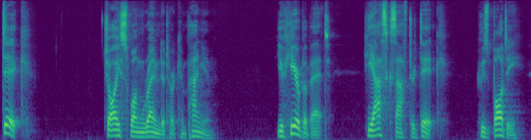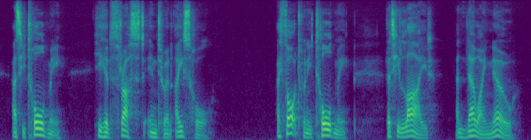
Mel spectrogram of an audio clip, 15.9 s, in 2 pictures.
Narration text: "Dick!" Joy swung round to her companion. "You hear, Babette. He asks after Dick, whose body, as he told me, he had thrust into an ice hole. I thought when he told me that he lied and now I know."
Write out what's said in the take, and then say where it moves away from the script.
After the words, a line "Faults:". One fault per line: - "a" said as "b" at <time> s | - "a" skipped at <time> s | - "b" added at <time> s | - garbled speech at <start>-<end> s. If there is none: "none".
"Dick!" Joy swung round at her companion. "You hear, Babette. He asks after Dick, whose body, as he told me, he had thrust into an ice hole. I thought when he told me that he lied and now I know."
Faults:
- "to" said as "at" at 2.4 s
